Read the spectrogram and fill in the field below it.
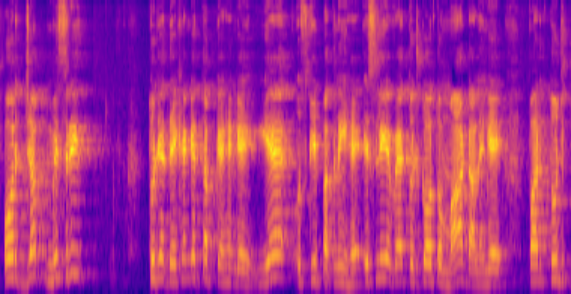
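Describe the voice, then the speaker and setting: A pastor leads a Bible study in a fairly high, bright and forceful voice. He reads verses aloud and explains them, pausing on hesitation sounds. He asks questions and answers them himself, and often addresses his listeners as his dear ones.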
